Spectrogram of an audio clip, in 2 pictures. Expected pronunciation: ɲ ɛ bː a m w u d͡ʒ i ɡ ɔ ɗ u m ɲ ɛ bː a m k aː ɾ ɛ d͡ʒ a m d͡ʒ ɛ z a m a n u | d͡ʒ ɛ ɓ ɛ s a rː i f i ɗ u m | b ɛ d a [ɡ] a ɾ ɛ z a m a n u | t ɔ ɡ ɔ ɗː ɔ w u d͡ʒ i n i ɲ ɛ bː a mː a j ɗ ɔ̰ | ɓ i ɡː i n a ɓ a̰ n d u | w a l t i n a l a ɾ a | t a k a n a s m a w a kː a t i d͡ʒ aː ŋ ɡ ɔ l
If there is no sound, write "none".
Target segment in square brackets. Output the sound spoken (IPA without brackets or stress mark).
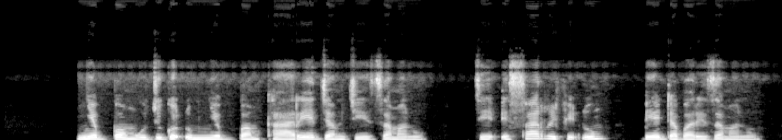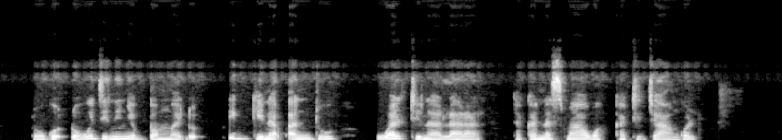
b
